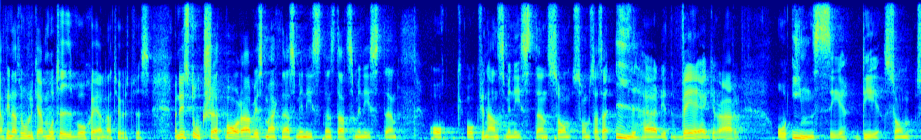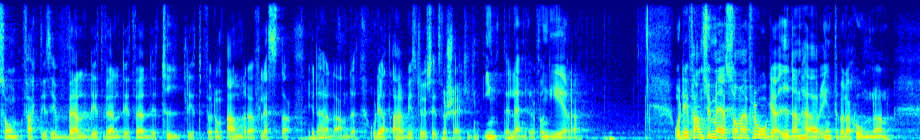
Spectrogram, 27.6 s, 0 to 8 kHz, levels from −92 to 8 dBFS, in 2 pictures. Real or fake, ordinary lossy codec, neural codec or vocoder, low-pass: real; none; none; none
